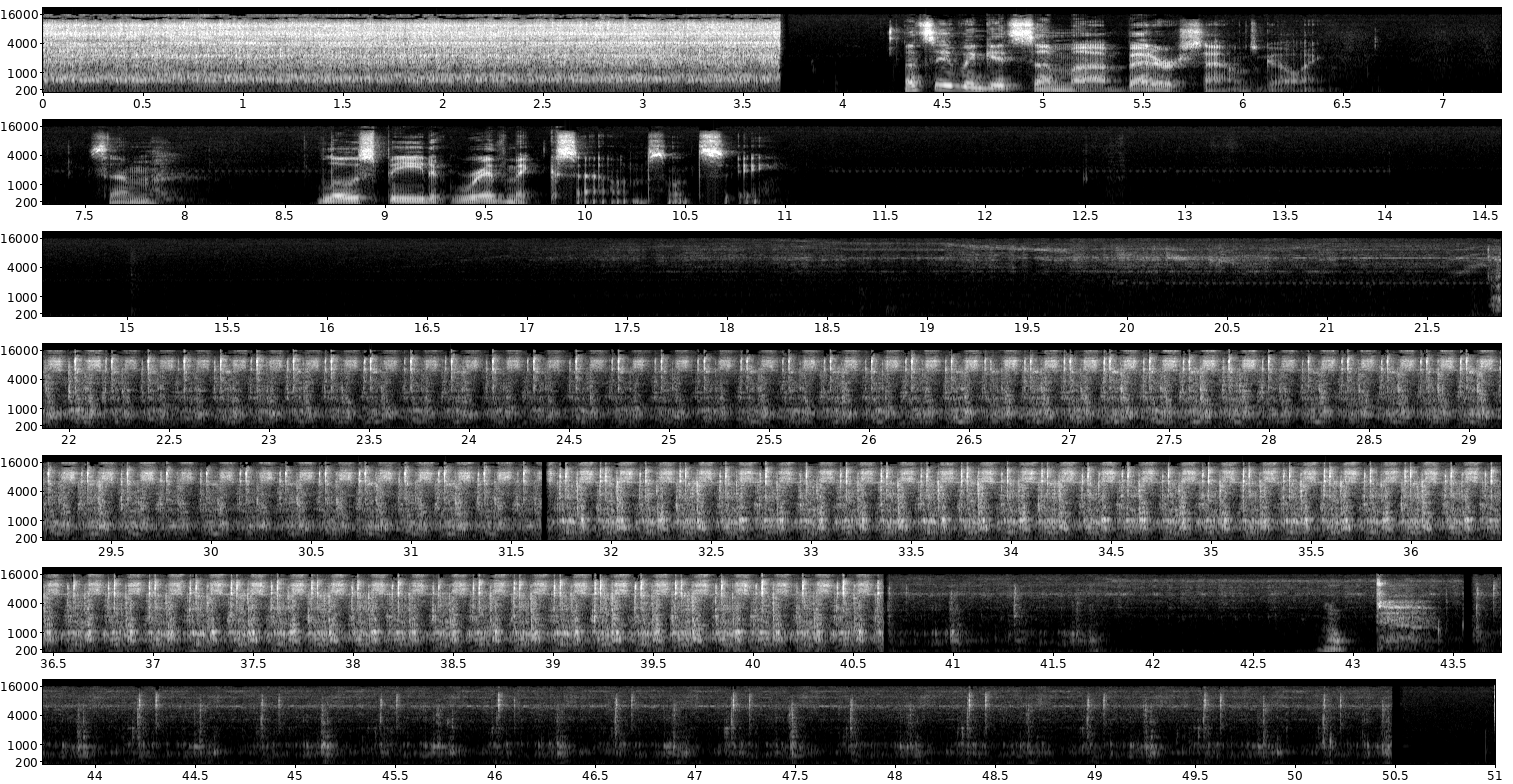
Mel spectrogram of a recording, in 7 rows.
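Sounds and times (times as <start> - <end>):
air compressor mechanical clatter: 0.0 - 3.7, 21.8 - 42.8, 43.5 - 50.5.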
